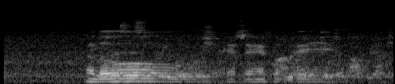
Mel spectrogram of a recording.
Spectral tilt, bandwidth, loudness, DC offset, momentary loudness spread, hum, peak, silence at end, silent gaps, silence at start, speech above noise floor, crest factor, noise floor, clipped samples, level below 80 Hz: -7 dB/octave; 10 kHz; -27 LUFS; under 0.1%; 26 LU; none; -10 dBFS; 0 s; none; 0.05 s; 21 dB; 18 dB; -48 dBFS; under 0.1%; -62 dBFS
